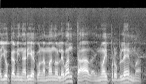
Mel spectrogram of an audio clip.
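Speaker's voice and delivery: normal talking voice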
